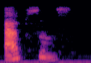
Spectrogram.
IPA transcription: ˈabs(ə)ns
